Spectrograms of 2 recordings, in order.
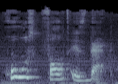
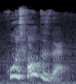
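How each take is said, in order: First: Softer and slow, letting it sink in; quiet, slow repeat of the question; slow, quieter repeat. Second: Higher, sharp challenging ask; raised, accusing rhetorical question; pointed question. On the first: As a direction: drop the voice and linger. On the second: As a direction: throw the question at them. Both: Acted.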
